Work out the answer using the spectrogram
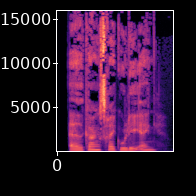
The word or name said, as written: adgangsregulering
